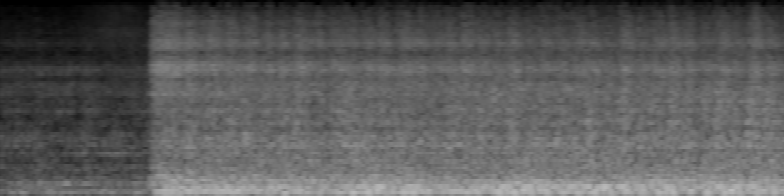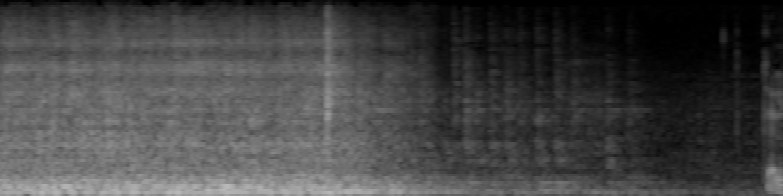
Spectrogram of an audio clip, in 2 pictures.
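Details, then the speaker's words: Hot air oven with the fan running: loud steady roar with a low hum that starts when the fan switches on and fades when it stops; noise from the fan section, fixed by tightening the loose fan. "इसको start करते हैं जैसे fan on करते हैं इसका आवाज आता"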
